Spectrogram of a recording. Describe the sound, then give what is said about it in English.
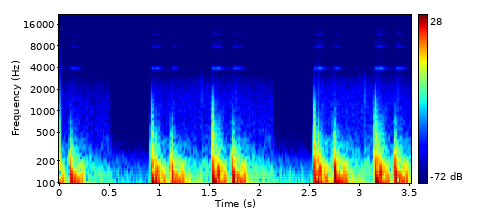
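A fast heartbeat thuds in muffled double beats, lub-dub pairs repeating quickly and steadily with brief gaps between, low and heavy with no voices or other sounds. “My heartbeat is elevated.”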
